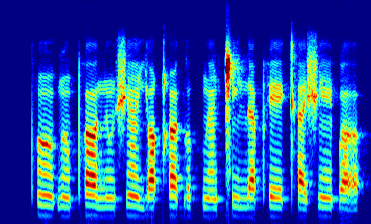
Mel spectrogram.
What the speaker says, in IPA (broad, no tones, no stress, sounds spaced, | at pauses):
pʰ ɔ̃ ɠ ɔ̃ pʰ ɒ n õ ʃ ã j ɔ qʰ o ɡ ɔ kʷ ã ǁ ẽ n a pʰ ɛ kʰ a ʃ ɛ̃ ɓ ɒ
